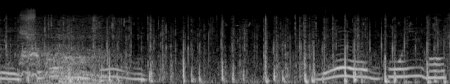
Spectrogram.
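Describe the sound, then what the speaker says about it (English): Hooves clip-clop in a steady rapid patter as horses move past, mixed with neighing calls near the start and end and some voices in the background. "They are going horses."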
